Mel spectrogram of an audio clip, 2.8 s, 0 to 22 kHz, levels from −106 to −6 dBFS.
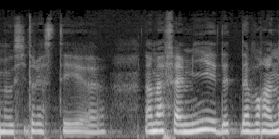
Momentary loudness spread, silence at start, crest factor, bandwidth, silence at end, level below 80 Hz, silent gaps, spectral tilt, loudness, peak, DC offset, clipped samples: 13 LU; 0 s; 14 dB; 13 kHz; 0 s; -54 dBFS; none; -6 dB/octave; -29 LUFS; -14 dBFS; under 0.1%; under 0.1%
